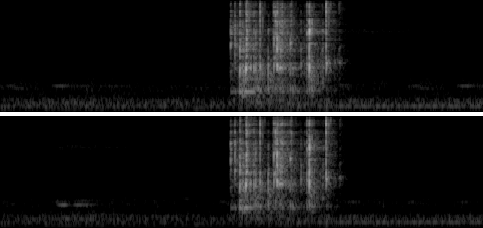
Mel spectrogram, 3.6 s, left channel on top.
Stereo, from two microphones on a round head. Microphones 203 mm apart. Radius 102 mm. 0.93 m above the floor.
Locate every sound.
1.7 s crushing: 10° right (ahead or behind), 2.0 m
